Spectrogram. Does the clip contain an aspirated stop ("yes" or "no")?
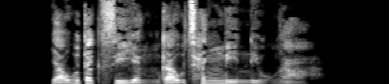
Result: yes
